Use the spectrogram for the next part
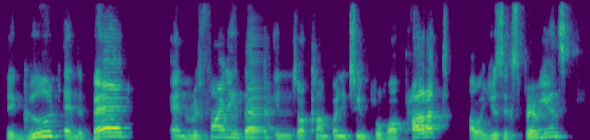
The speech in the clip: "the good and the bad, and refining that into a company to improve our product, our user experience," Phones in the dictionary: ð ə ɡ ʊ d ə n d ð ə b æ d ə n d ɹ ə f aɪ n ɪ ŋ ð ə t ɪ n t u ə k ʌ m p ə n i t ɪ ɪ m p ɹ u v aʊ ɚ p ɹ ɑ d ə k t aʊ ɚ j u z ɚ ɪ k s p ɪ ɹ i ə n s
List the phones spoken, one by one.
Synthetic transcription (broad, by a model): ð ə ɡ ʊ d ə n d ð ə b æ d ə n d ɹ ə f aɪ n ɪ ŋ ð ə t ɪ n t u ə k ʌ m p ə n i t ɪ ɪ m p ɹ u v aʊ ɚ p ɹ ɑ d ə k t aʊ ɚ j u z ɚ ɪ k s p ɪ ɹ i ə n s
